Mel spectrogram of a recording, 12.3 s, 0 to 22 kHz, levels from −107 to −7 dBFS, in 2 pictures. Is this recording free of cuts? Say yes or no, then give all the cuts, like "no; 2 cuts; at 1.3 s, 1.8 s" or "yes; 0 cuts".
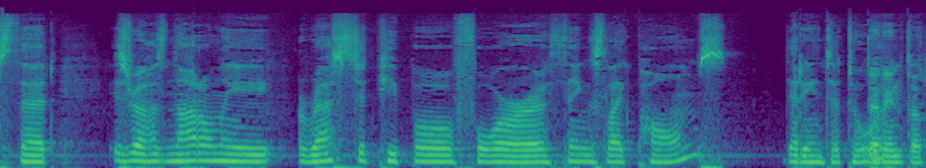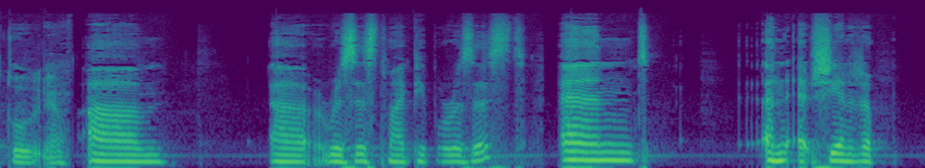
no; 2 cuts; at 6.6 s, 9.8 s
